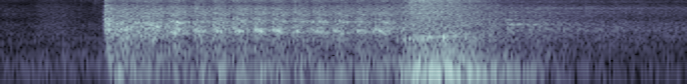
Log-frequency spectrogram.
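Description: A turbocharged car engine turns over under a loud, rhythmic starter crank on its first start, then catches with a brief surge of revving before easing off.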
